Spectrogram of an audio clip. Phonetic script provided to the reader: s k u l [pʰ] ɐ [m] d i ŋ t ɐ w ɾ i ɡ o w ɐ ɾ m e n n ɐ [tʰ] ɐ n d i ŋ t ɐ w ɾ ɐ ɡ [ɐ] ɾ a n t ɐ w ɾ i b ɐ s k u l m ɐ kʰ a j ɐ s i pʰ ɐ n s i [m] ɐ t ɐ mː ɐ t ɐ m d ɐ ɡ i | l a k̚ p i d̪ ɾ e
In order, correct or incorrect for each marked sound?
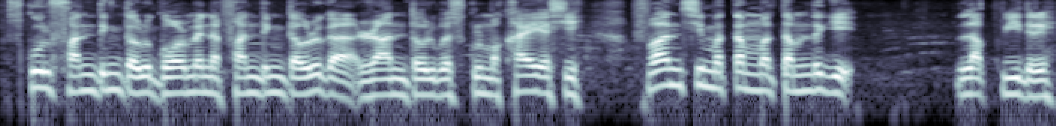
correct, incorrect: n, incorrect: pʰ, correct, correct

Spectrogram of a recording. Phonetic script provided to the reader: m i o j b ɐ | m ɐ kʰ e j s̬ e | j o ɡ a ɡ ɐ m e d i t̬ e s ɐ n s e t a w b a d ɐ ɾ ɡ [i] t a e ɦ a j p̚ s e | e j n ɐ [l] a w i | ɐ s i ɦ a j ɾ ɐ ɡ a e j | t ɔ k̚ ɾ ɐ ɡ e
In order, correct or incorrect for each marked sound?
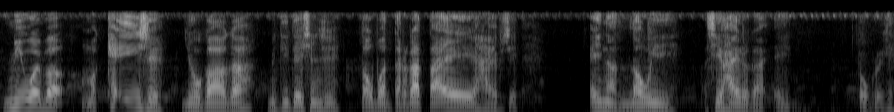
incorrect: a, correct

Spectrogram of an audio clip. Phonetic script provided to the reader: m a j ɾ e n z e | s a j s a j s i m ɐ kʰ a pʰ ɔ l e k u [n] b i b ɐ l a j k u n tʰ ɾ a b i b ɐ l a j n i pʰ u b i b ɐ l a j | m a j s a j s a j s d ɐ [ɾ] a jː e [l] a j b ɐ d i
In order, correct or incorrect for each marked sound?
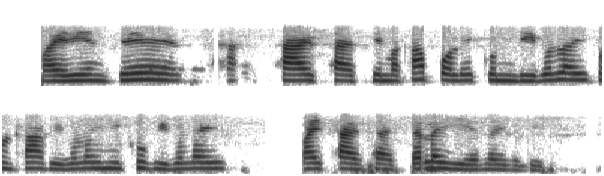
correct, incorrect: l, correct

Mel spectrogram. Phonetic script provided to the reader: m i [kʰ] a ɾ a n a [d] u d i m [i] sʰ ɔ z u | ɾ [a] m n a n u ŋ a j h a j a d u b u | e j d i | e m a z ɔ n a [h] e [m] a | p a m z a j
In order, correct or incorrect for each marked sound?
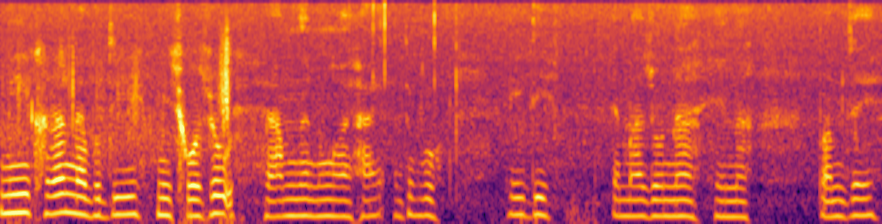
correct, incorrect: b, correct, correct, correct, incorrect: n

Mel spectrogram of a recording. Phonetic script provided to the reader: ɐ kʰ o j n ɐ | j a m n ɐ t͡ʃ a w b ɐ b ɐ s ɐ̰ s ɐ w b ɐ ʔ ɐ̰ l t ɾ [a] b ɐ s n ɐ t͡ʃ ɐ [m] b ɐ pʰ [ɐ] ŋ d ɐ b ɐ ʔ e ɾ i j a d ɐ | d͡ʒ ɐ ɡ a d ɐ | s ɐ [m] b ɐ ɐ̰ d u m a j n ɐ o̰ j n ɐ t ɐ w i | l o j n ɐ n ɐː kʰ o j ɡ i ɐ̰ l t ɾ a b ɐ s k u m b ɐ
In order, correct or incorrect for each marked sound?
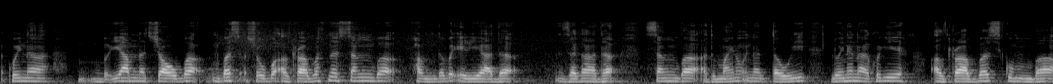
correct, incorrect: ŋ, correct, incorrect: ŋ

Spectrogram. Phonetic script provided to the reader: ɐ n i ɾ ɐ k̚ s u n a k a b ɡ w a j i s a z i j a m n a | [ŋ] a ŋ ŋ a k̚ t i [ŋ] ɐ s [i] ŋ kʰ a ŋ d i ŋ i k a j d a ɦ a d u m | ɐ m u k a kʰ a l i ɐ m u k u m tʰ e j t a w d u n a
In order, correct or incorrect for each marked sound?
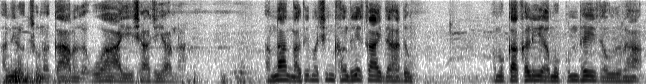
correct, incorrect: m, correct

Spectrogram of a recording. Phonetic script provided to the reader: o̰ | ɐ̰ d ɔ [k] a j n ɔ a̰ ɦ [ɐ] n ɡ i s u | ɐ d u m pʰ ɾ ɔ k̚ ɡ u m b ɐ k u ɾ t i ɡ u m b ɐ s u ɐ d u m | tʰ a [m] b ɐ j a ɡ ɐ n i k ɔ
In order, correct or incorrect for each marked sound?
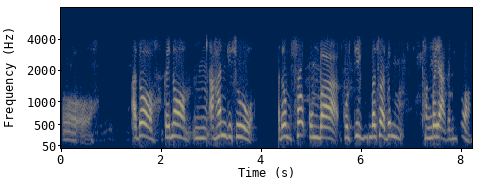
correct, incorrect: a, incorrect: ŋ

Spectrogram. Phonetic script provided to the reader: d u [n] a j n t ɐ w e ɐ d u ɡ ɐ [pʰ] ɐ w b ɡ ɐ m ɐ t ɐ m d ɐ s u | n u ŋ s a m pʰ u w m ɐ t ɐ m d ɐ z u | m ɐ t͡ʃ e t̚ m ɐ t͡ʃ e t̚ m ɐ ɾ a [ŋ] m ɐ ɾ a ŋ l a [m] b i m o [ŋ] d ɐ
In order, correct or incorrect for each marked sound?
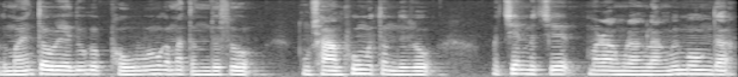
incorrect: m, correct, correct, incorrect: ŋ, correct

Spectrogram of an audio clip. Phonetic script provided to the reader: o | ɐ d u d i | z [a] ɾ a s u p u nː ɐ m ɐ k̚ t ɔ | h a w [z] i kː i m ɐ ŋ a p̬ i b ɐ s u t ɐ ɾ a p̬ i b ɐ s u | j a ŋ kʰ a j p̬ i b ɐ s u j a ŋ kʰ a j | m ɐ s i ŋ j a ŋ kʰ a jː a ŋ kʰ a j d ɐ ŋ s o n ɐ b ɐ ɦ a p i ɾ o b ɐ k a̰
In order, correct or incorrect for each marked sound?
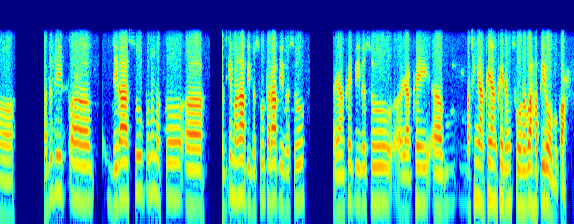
incorrect: i, correct

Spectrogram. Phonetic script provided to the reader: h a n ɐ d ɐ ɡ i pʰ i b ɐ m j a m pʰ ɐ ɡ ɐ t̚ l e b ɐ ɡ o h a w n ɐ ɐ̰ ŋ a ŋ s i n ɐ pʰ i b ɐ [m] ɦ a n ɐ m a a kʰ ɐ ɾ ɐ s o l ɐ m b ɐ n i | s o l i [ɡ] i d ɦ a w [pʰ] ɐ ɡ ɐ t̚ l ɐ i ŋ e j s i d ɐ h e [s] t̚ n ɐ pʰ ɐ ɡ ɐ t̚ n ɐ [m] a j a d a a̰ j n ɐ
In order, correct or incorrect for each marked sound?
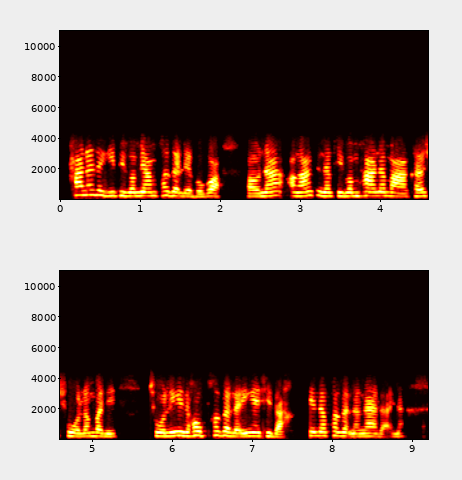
correct, incorrect: ŋ, correct, incorrect: none, incorrect: ŋ

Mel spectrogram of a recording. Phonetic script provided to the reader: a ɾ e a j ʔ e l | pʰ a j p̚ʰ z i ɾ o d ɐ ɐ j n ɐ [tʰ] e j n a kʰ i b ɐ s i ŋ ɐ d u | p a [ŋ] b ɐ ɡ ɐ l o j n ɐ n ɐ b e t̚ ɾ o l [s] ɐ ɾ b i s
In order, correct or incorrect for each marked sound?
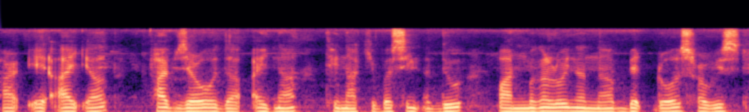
correct, incorrect: n, correct

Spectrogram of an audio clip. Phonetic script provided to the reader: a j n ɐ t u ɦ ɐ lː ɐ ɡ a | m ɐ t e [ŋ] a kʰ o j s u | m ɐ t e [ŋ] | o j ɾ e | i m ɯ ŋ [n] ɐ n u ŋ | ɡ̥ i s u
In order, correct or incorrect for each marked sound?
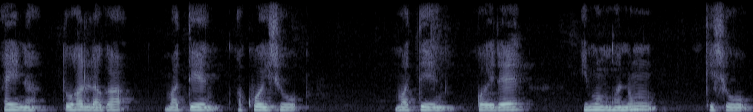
correct, correct, incorrect: m

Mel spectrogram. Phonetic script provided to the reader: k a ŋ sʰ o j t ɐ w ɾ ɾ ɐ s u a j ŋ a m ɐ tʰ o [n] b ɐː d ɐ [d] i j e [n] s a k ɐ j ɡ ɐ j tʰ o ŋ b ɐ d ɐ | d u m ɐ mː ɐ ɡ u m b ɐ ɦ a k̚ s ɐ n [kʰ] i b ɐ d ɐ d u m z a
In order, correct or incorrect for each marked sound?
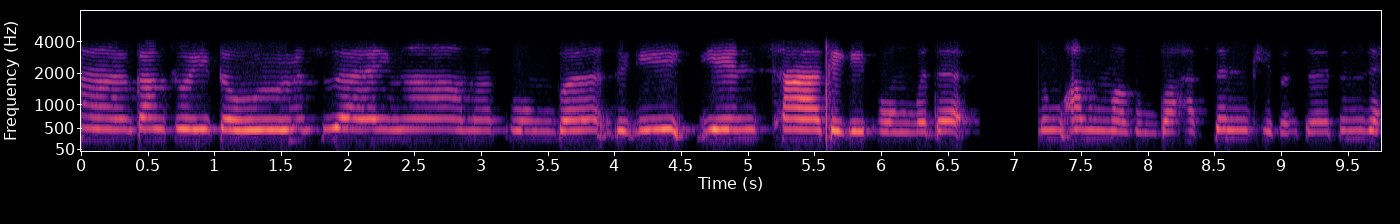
incorrect: ŋ, incorrect: ɡ, correct, correct

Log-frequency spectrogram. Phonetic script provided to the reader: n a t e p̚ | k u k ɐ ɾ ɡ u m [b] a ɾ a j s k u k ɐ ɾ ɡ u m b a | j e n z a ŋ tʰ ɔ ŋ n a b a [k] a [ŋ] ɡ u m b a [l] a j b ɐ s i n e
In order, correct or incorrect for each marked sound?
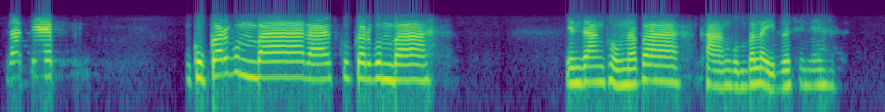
correct, incorrect: kʰ, correct, correct

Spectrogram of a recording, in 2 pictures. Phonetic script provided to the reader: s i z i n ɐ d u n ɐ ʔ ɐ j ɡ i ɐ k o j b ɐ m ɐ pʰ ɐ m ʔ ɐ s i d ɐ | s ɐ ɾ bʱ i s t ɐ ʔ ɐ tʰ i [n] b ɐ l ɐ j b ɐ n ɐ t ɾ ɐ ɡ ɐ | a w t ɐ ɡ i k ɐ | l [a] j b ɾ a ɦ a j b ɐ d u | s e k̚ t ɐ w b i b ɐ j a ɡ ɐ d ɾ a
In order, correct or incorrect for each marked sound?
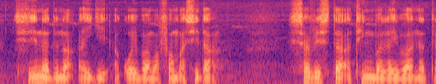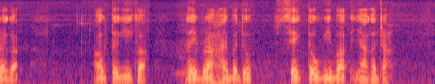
incorrect: ŋ, incorrect: ɐ

